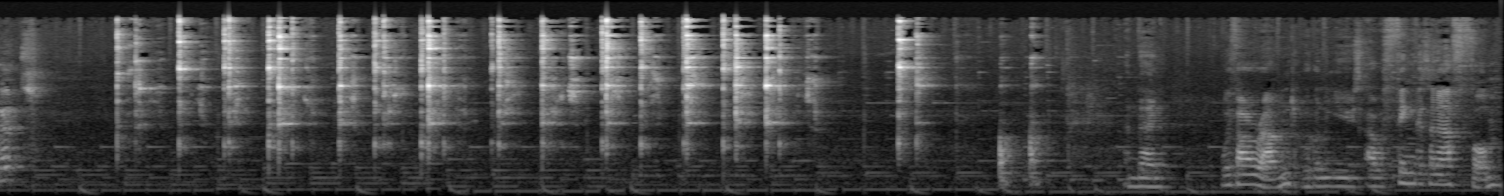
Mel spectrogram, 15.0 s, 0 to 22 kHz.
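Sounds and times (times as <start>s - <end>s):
spoon clinking on metal bowl: 1.2s - 8.3s, 9.0s - 10.6s.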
